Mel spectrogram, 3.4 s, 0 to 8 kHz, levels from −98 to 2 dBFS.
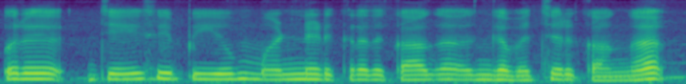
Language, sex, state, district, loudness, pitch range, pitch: Tamil, female, Tamil Nadu, Kanyakumari, -18 LUFS, 170-195 Hz, 180 Hz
